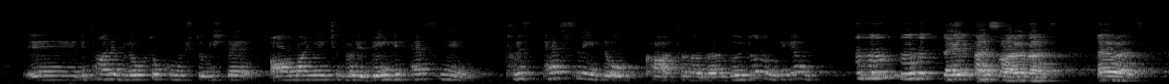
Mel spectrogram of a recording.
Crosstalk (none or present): none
